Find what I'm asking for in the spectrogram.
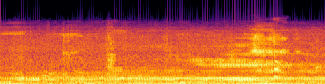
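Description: A city bus drives through the centre of Riihimäki, Finland, its engine rumble rising and growing louder toward the end over steady street noise.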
